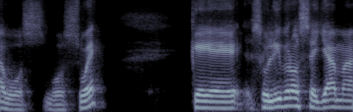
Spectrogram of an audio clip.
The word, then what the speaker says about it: Bossuet: Hay un libro formidable de un autor francés, se escribe Bossuet, con doble S y T al final, Bossuet, se pronuncia Bossuet, que su libro se llama así, sobre el corto número de los que se salvan.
